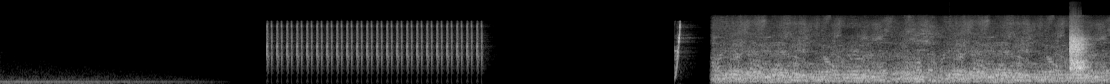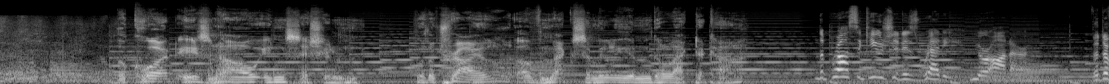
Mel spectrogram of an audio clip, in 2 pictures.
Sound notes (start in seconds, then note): 7.4 gallery chattering; 10.7 gavel slams!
